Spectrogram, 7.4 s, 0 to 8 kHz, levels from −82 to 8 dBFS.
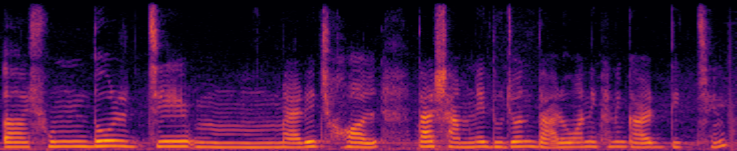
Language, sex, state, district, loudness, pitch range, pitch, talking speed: Bengali, female, West Bengal, Kolkata, -18 LUFS, 230-260 Hz, 245 Hz, 105 wpm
